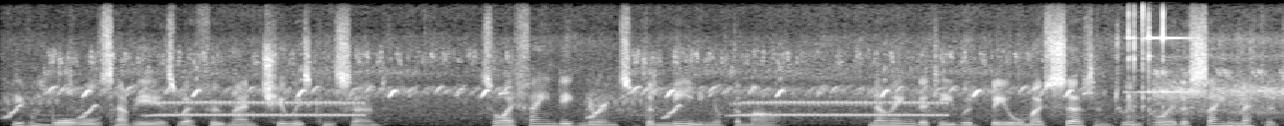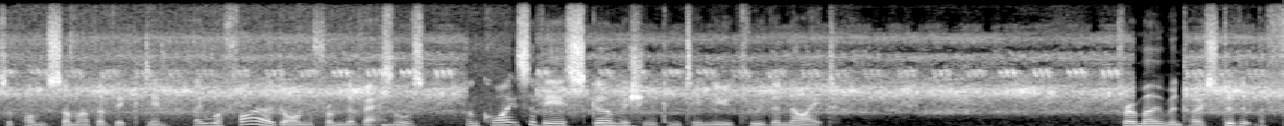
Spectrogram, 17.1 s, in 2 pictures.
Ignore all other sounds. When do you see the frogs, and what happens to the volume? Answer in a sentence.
The frogs can be heard from 0.0 to 17.0 s, at a steady volume.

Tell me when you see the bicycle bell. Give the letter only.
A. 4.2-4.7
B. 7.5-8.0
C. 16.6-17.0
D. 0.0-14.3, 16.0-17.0
B.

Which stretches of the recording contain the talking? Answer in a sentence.
You can hear the talking from 0.0 to 14.3 s and from 16.0 to 17.0 s.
